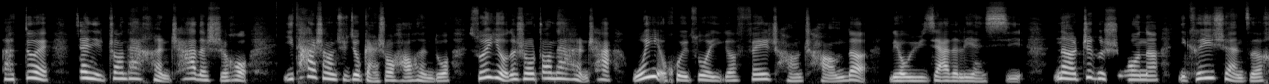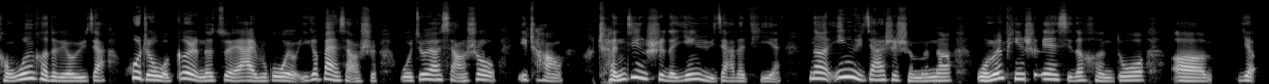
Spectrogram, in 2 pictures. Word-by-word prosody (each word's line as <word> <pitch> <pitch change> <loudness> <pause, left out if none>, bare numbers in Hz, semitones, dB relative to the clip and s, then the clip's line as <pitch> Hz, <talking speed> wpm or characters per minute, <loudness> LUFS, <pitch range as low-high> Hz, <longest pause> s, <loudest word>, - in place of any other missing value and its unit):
啊， 240 0 -1
对， 240 -3 +2 0.6
状 270 -1 +1
态 265 0 -1
很 190 - -2
差 260 - -1
的 210 -4 +1
时 175 -2 -3
候， 190 -2 0 0.3
一 245 - -2
踏 350 +6 +2
上 265 -6 +3
去 220 -2 -6
就 225 0 +3
感 145 -7 -3
受 190 +4 +1
好 170 -1 -2
很 175 -5 -2
多。 170 +3 0 0.2
所 295 +2 0
以 335 - +4
有 280 -5 +5
的 235 - +2
时 260 - -1
候 255 - +6
状 275 +2 +1
态 265 -1 +2
很 230 -2 -3
差， 215 -2 -1 0.2
我 235 +8 +3
也 365 +3 +6
会 200 -4 +1
做 205 +2 0
一 175 -2 -2
个 185 +1 -2
非 235 +5 0
常 165 -7 -7
长 150 +3 -3
的 205 -1 +2 0.2
流 170 0 +3
瑜 165 0 -1
伽 175 +1 +1
的 170 - 0
练 160 -3 -2
习。 135 -2 -5 0.3
那 270 -3 +5
这 325 +5 -1
个 265 -1 +1
时 235 - -6
候 215 0 +2
呢， 205 -1 +1 0.2
你 180 - -3
可 250 +9 0
以 300 +1 +4
选 235 - -2
择 165 +2 -1
很 170 -1 -2
温 265 +5 +4
和 230 -6 +1
的 185 - -1
流 165 -1 +1
瑜 165 - -1
伽， 185 +1 -4
或 315 -2 +2
者 220 -5 +3
我 175 -5 +3
个 265 - +2
人 205 - +2
的 180 +1 0
最 180 -1 -2
爱， 175 0 +2
如 165 +1 -3
果 185 +2 -1
我 180 - +3
有 - - 0
1 - - -7
个 245 - +1
半 235 -4 +3
小 180 -6 -4
时， 160 +1 -7 0.2
我 175 0 -1
就 235 - 0
要 225 -2 +2
享 160 -7 -3
受 210 0 -1 0.2
一 - - -5
场 165 -7 -3 0.3
沉 210 0 +2
浸 310 0 +2
式 235 -3 -1
的 175 -4 0
阴 225 +9 +1
瑜 185 -9 -3
伽 155 0 -5
的 155 - -4
体 145 - -11
验。 140 - -6 0.2
那 275 -3 +2
阴 335 +2 +4
瑜 255 - +1
伽 210 0 -1
是 215 0 -3
什 175 -4 -4
么 155 +1 -3
呢？ 175 +1 0 0.2
我 180 0 +3
们 250 +8 +6
平 250 -4 0
时 230 - -5
练 245 -1 +4
习 215 -6 -4
的 185 - 0
很 165 -6 -5
多， 190 +4 0 0.2
呃， 165 -3 +2 0.3
有 185 0 -1
195 Hz, 270 characters per minute, -20 LUFS, 170-245 Hz, 0.6 s, 候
